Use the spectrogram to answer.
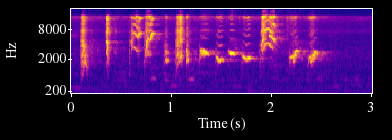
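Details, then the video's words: Greater green leafbird singing a rapid varied phrase of loud sharp chips, squawky notes and slurred whistles, closing with descending whistled notes. "Cucak ijo mana Saja akan ikutan bunyi dan gacor dengar c ijo ini bongkar isian full"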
